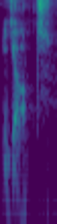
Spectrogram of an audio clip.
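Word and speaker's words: Jot: have the letter J which is called yot okay as you can already say from its name in German it is not pronounced like the English J there is no J sound it is more like an i in English y so for example my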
